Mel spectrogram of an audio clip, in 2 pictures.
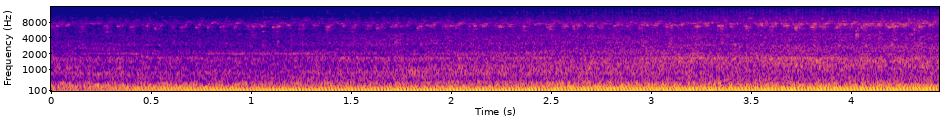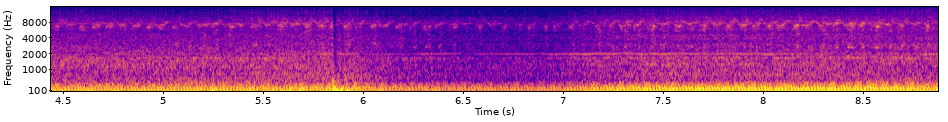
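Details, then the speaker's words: C5 Corvette V8 at idle after valve cover gasket replacement: steady idle with a light, fairly even chirp about four times a second coming from the harmonic balancer, which is next on the repair list. "hear the chirp from the balancer so that's got to be that's next up on the list"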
